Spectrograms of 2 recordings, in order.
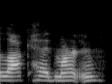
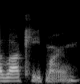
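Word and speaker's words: Lockheed Martin: have Wyatt and her son works at uh Lockhead Martin. Oh Martin, I said it wrong. What works where? Yeah. Loheed Martin.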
